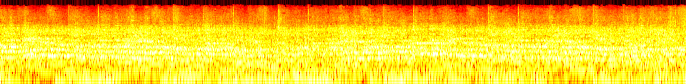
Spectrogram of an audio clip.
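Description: Choral music with sustained sung chords over a steady low bass, accompanying a dance piece.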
